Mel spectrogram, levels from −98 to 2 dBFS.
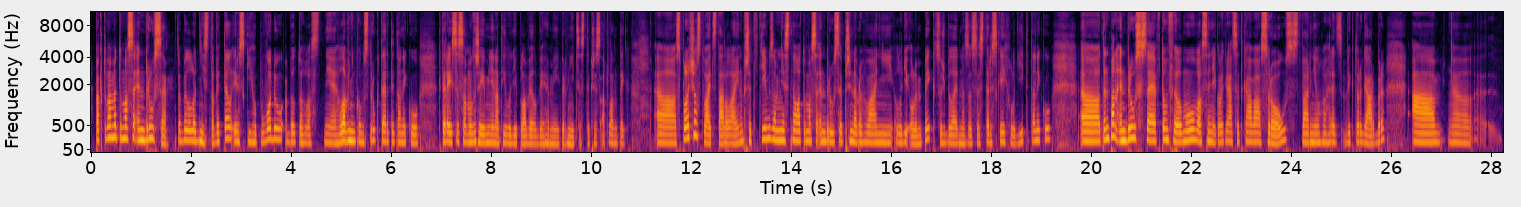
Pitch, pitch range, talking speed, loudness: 170 Hz, 155-190 Hz, 150 wpm, -24 LUFS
